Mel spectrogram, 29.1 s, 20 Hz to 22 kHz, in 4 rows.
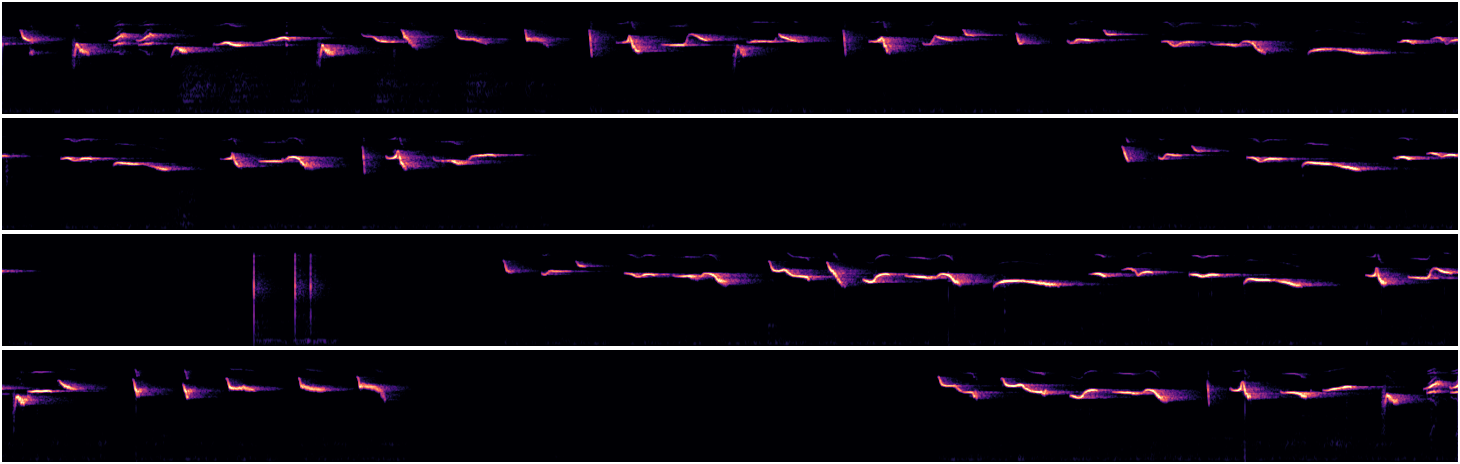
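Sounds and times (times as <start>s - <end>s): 
sunbird singing a high-pitched twittering song: 0.0s - 9.9s, 12.9s - 14.7s, 17.1s - 23.9s, 26.5s - 29.1s.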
